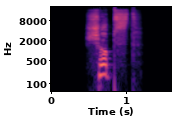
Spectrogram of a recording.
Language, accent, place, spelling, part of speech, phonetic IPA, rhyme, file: German, Germany, Berlin, schubst, verb, [ʃʊpst], -ʊpst, De-schubst.ogg
- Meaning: inflection of schubsen: 1. second/third-person singular present 2. second-person plural present 3. plural imperative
